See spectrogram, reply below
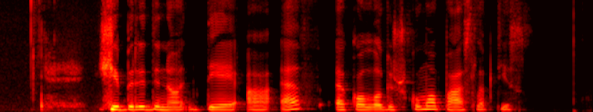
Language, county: Lithuanian, Kaunas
